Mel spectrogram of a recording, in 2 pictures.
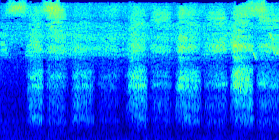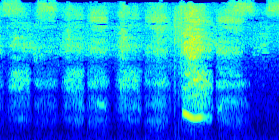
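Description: A girl's voice panting hard and out of breath, quick audible breaths about three a second. About seven seconds in comes one louder gasp with a falling pitch.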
